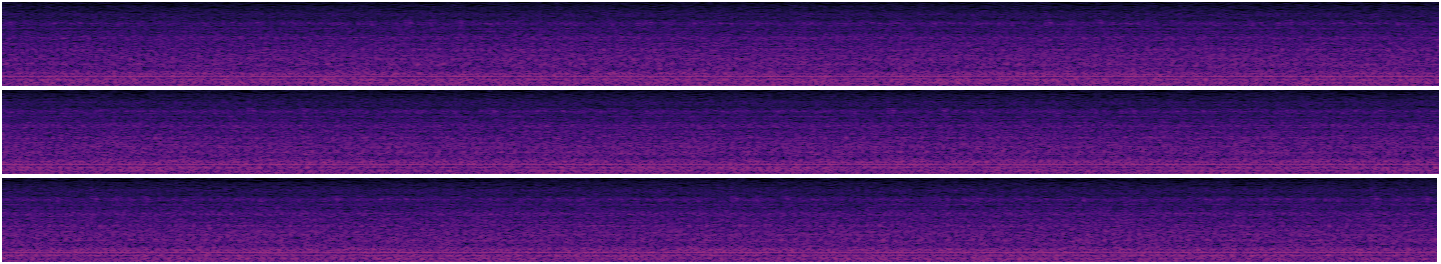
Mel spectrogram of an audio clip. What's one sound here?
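Hydraulics whine as a crane arm moves.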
